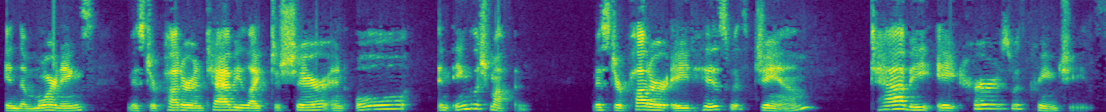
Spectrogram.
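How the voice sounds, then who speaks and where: A woman reads a children's bedtime story aloud at a very unhurried pace. Her mid-pitched voice has a strong creak to it. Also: animated, a little mellow. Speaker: storybook reader.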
